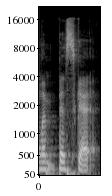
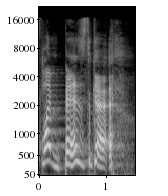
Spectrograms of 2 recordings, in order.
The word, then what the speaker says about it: Limp Bizkit: Because people were saying Limp Bizkit, and I remember that really annoying me. – You gotta pronounce the Z, right? – Yeah, you have to pronounce it. So I'm like toddling around backstage being like, it's Limp Bizkit.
